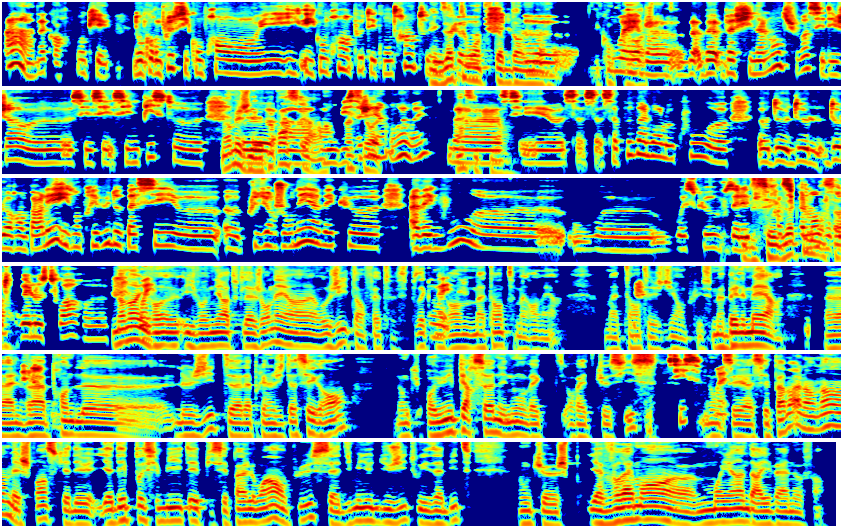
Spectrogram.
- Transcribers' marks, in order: tapping; drawn out: "comprend"; drawn out: "heu"; chuckle; drawn out: "le"; other background noise; stressed: "vraiment"
- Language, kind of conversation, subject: French, advice, Comment profiter des vacances même avec peu de temps ?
